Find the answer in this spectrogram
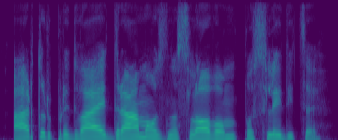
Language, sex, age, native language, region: Slovenian, female, 30-49, Slovenian, Central Slovenia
